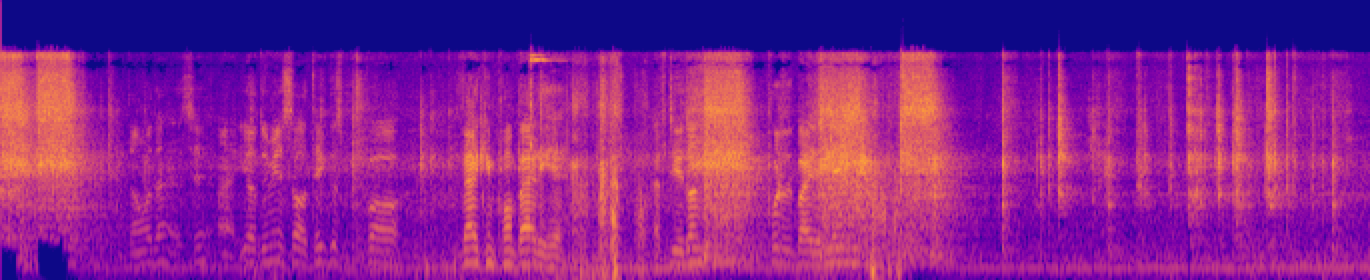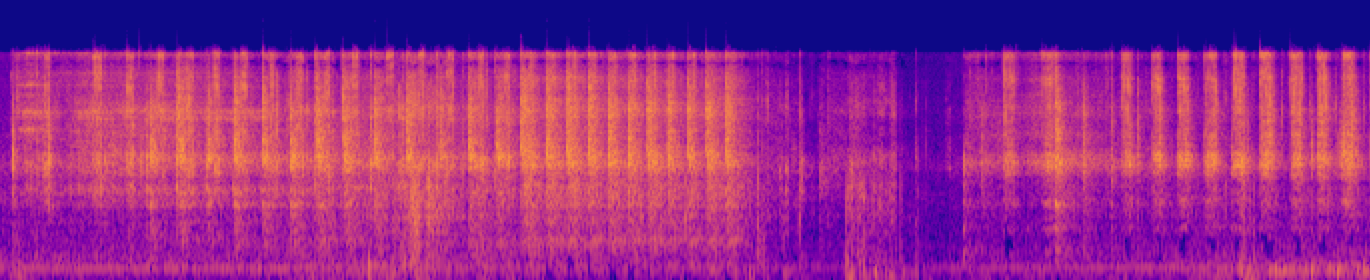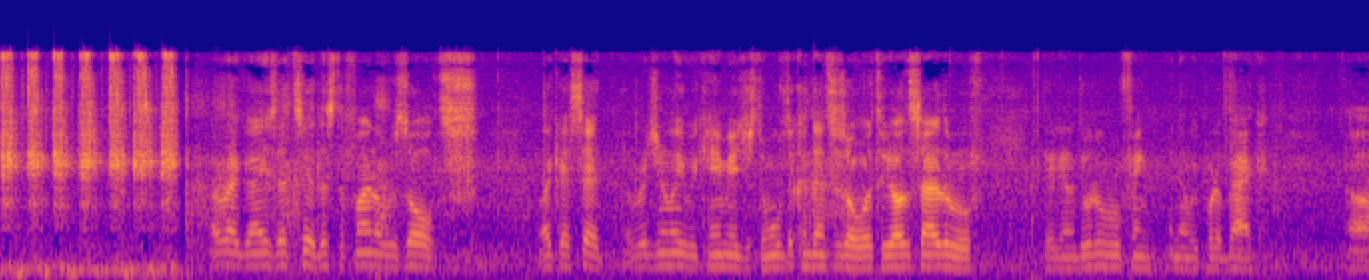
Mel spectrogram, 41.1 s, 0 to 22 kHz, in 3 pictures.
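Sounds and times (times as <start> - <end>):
ratcheting wrench clicking: 13.8 - 21.2, 23.4 - 29.2
low steady hum: 21.1 - 41.0.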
